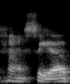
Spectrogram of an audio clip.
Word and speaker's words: Hasia: And actually, the pronunciation is Hasia, but that is just fine.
